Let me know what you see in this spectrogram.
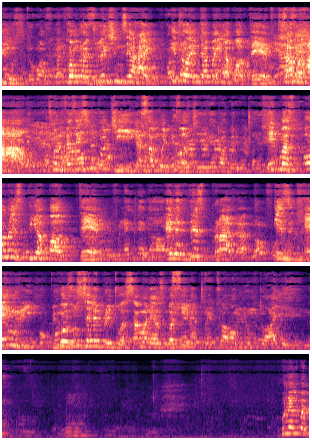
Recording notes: Preached at St John's Apostolic Faith Mission Church in Tembisa.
